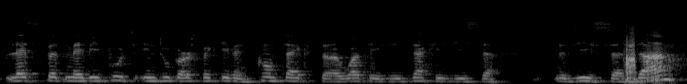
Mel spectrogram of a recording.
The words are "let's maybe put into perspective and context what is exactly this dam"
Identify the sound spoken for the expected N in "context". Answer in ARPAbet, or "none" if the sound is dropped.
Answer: N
